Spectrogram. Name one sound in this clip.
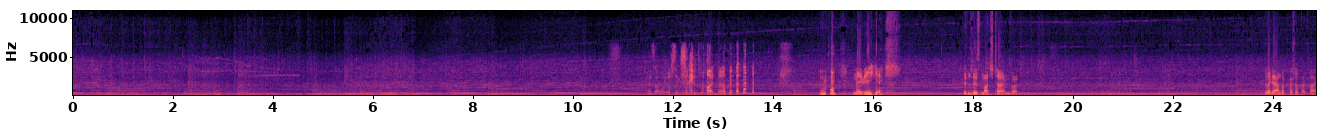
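A racing car engine roars, climbing in pitch and dropping back with each gear change.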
